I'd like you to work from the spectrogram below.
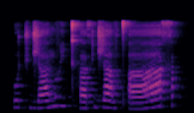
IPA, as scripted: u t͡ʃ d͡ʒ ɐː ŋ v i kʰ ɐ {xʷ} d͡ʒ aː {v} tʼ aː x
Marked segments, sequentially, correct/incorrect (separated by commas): incorrect, correct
